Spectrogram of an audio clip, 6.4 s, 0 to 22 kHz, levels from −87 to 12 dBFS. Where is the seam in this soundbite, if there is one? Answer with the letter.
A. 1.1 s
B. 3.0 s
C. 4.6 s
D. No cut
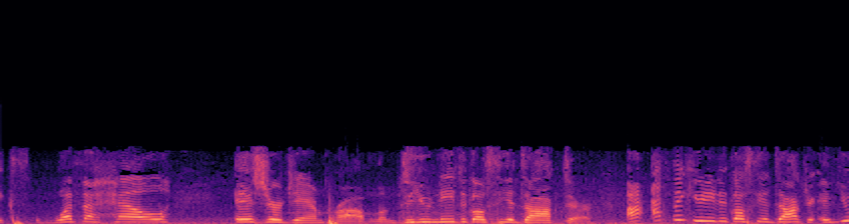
B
